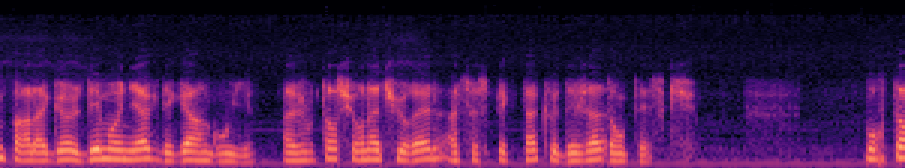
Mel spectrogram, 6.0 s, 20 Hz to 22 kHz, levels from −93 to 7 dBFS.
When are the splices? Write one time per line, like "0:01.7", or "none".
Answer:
0:02.2

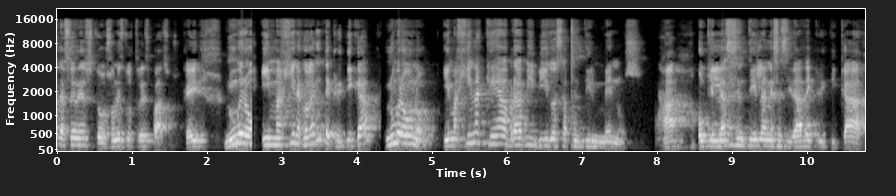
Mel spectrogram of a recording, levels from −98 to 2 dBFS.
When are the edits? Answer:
0:02.6
0:04.3
0:06.8
0:07.9

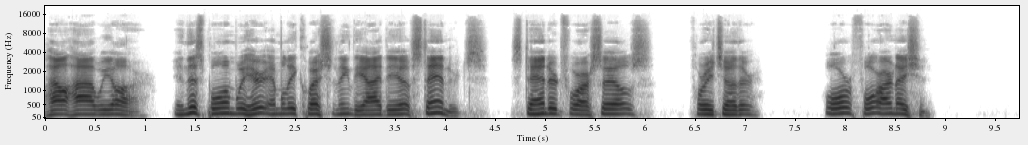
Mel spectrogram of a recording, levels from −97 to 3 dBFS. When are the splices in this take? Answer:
0:01.2
0:04.5

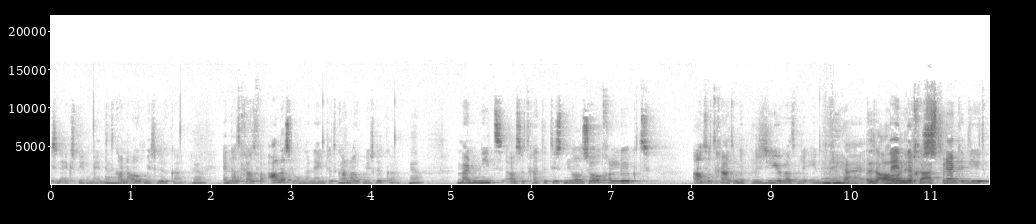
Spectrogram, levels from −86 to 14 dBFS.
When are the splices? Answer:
0:03.0
0:10.2

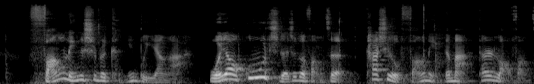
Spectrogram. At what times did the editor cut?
0:02.0

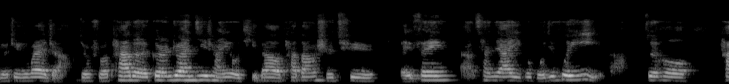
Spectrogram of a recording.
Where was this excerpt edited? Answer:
0:03.9

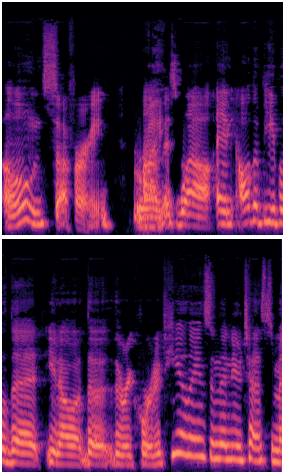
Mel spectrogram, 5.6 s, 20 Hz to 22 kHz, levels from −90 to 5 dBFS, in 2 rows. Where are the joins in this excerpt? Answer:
0:01.2
0:02.3

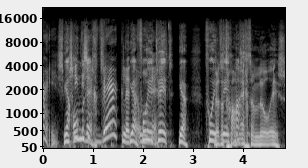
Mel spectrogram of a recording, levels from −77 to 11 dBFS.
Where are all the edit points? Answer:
none

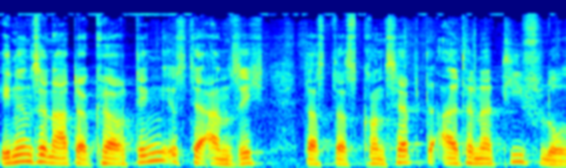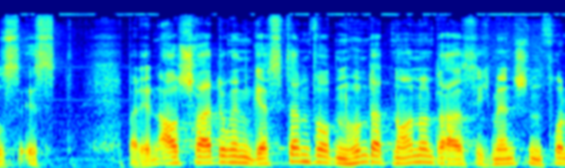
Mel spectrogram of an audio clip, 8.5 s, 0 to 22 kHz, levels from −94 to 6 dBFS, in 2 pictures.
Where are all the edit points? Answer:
none

